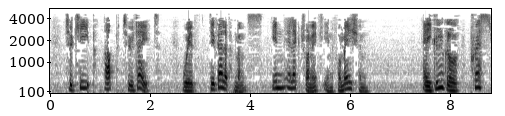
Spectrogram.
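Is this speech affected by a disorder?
No.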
